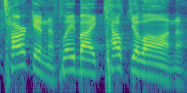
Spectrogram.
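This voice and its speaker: A man's voice: on the high side, big pitch swings, slow, a bit bright, slight background noise. A man moderating a panel, announcing a cast to a live audience into a table microphone on stage.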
